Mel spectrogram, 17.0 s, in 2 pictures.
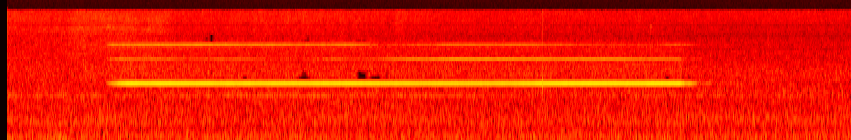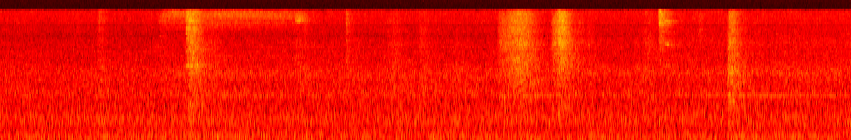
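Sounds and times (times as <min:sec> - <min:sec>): high-pitched train whine: 0:00.2 - 0:07.4.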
